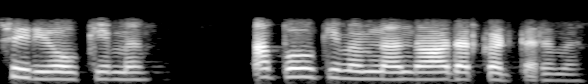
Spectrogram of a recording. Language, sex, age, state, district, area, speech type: Tamil, female, 45-60, Tamil Nadu, Tiruvarur, rural, conversation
